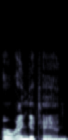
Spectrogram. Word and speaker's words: Orangutan: And if you're listening the day this came out, well, that's the 19th, and that's World Orangutan Day. Make sure you say it right, and don't add that G, folks.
